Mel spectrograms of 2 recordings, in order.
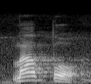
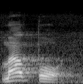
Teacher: bukan u bukan o bunyinya, tapi mato antara u dan o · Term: qalqalah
